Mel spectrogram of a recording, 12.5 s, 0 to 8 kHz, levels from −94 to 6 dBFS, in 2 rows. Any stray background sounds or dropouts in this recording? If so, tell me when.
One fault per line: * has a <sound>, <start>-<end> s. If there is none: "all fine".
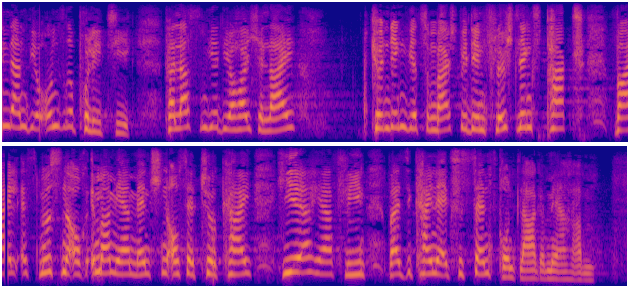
* has a dropout, 6.3-6.3 s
